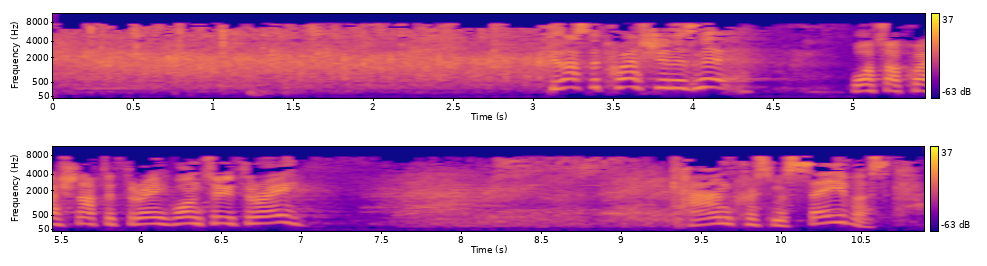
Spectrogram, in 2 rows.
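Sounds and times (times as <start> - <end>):
audience applause: 0.0 - 3.9
speech: 3.1 - 7.1, 9.4 - 10.8.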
